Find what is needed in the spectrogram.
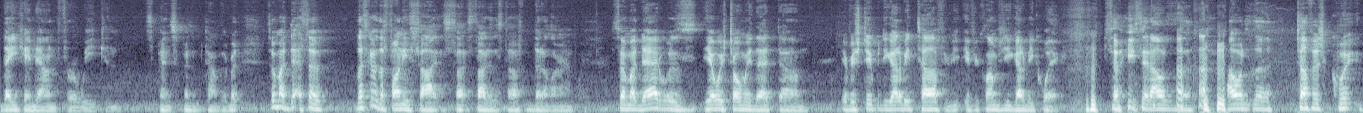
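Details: Adult man with a self-reported lifelong stutter and lisp, in speech therapy his whole life; stuttering.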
